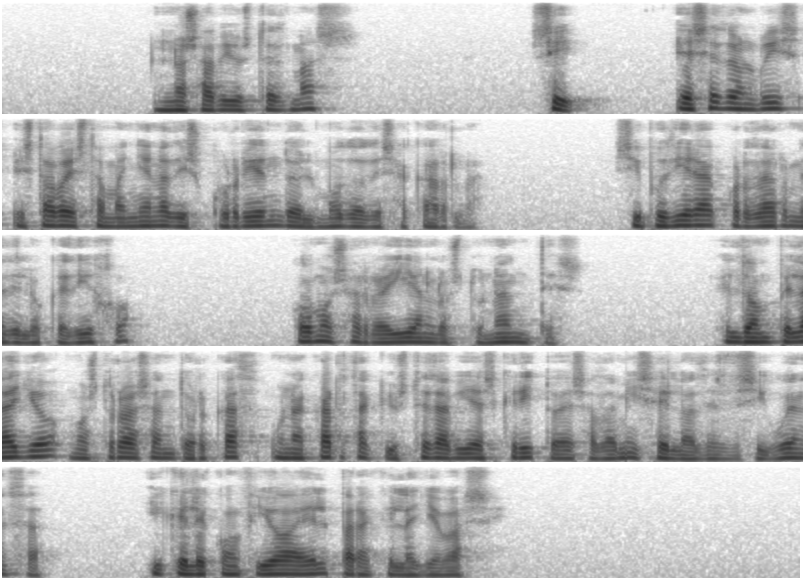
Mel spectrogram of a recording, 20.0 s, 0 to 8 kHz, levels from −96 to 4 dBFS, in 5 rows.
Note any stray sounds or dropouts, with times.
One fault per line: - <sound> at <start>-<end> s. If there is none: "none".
none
